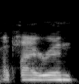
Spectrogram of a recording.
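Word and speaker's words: apeiron: There's a couple different ways of pronouncing it. There's Apuron, or if you want to be authentic to the Greeks, you try to roll the R's the best that you can. You could say it like Apuron or Apiron.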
